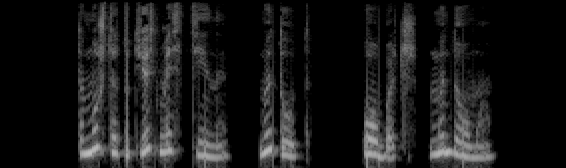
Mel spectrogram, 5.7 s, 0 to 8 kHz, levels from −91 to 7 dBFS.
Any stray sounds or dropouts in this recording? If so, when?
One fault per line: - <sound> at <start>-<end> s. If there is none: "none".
none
